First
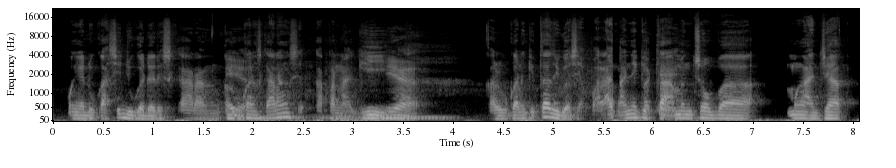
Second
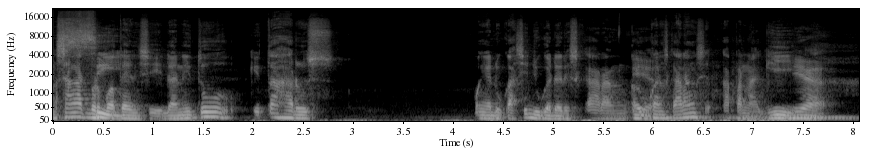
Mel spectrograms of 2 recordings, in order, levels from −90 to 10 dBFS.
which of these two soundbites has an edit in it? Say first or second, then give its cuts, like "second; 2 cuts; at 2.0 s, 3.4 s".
first; 1 cut; at 5.6 s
